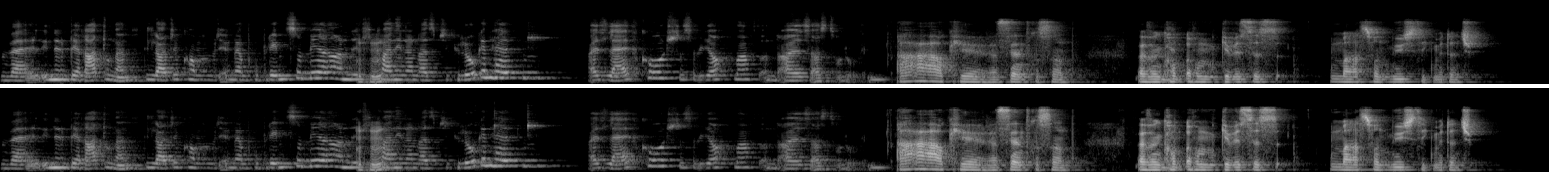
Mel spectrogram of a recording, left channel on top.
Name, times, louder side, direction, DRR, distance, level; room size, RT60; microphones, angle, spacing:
voice 1, 0.0-5.4 5.9-8.9 11.6-11.8, left 2 dB, 20° left, 9 dB, 0.7 m, -33 dB
sound 1, 3.6-5.5, right 8 dB, 85° right, 1.5 m, -46 dB
voice 2, 9.0-10.7 11.4-12.8 13.3-14.8, right 6 dB, 25° right, 13 dB, 0.5 m, -24 dB
9.7 x 6.9 x 5.0 m, 0.69 s
head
